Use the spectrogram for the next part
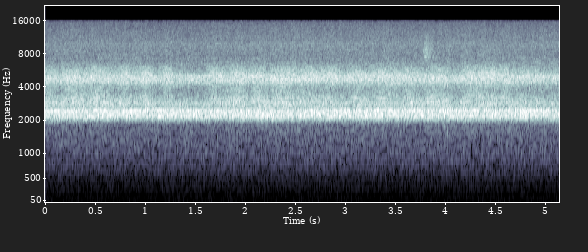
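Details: Crickets chirping at night: a dense, unbroken high-pitched chorus in steady layered bands, with one faint brief higher tick near the end and no other sounds.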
